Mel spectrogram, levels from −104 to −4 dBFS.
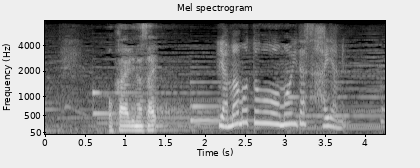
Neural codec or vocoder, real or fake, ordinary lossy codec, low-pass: none; real; AAC, 32 kbps; 7.2 kHz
